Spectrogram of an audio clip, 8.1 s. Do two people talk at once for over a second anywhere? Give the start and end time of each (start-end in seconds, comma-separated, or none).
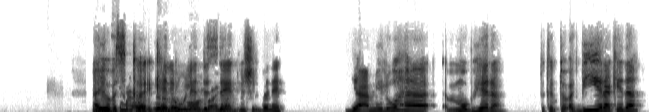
1.2-3.0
